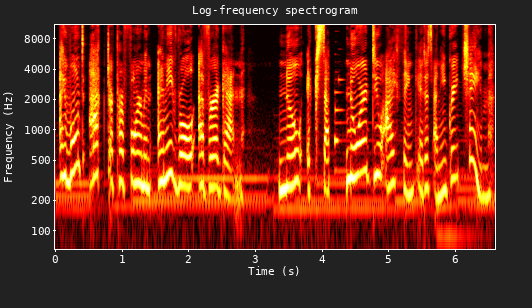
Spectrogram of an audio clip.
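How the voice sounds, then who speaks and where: An actress playing a proud, expressive young woman in a video game, with an earnest, theatrical way of talking. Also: sits high. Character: expressive, proud young woman, former deity turned ordinary. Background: music.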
